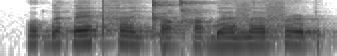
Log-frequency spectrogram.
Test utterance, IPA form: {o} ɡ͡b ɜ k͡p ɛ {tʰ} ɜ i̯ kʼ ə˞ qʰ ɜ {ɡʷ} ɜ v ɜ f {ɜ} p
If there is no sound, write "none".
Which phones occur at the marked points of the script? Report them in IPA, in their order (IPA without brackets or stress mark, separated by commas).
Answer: o, pʰ, ɡ͡b, ə˞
